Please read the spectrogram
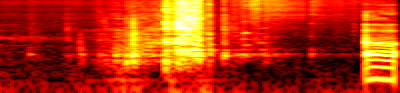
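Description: Paper trimmer blade sliding along its rail and slicing through cardstock in one short stroke, about half a second to a second in.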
